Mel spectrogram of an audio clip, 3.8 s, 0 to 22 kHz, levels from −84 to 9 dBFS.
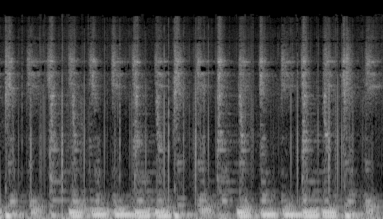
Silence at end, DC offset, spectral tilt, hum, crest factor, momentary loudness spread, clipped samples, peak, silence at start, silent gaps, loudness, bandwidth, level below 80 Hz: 0 s; under 0.1%; -4 dB/octave; none; 14 dB; 6 LU; under 0.1%; -2 dBFS; 0 s; none; -19 LUFS; 16.5 kHz; -20 dBFS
